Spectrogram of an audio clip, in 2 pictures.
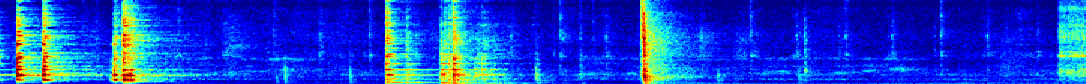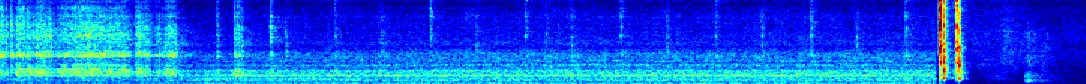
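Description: A metal cake pan clattering as it is set into a halogen countertop oven's glass bowl and the lid is put on, with several sharp knocks in the first few seconds. About five seconds in, the oven's fan starts and runs steadily with a low hum.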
